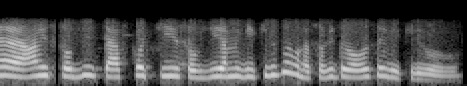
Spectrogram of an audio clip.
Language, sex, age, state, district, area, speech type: Bengali, female, 60+, West Bengal, Dakshin Dinajpur, rural, conversation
